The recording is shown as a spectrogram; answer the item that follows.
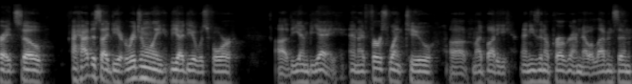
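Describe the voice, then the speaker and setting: The man has a plain, everyday voice, fairly low in pitch, at a moderate pace. His intonation is fairly even, and the background is quiet. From Canada, Toronto suburbs (Thornhill). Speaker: comedian and sports podcaster. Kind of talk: casual chat.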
